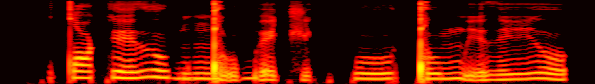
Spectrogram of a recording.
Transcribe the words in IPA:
tˤi˧˥ke˧˥ðu˥˨b ŋ͡ǃṵ˧˥b ḛ˥˨t͡ʃḛ˥k puː˧˥ ǃu˧˥mḭ˥˨ðiː˧˥˧ʊ̯

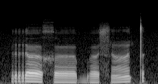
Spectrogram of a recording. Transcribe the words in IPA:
rœxœːbœsɐ̃ːt

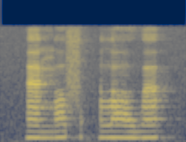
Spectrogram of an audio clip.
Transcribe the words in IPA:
ɛŋɔf | lɔwə

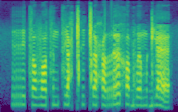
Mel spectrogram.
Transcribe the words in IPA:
rit͡sɒvɒt͡sɪm t͡siħǀʰiǀɜħɒ rɜxɒɡ wɜmɪɡjæ

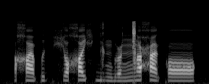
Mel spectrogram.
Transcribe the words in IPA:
χæpikçʊχɛç ɡʲʊŋɡə˞ŋ͡ǀəħ ækɔ

